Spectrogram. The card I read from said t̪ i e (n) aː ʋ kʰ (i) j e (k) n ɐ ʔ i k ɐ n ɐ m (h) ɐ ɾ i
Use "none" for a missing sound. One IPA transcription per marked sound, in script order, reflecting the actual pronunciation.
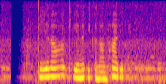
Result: n, i, none, h

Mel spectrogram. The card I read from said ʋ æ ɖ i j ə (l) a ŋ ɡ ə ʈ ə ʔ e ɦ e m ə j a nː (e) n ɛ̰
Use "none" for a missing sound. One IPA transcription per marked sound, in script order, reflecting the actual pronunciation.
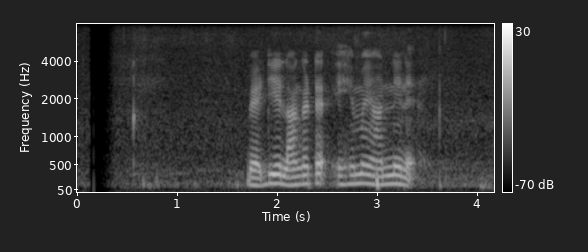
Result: l, e

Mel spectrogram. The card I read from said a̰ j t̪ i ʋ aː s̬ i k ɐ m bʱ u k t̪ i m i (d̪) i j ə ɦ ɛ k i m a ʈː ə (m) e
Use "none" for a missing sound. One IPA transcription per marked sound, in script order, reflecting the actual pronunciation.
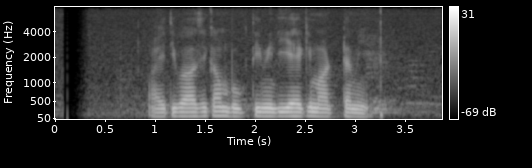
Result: d̪, m

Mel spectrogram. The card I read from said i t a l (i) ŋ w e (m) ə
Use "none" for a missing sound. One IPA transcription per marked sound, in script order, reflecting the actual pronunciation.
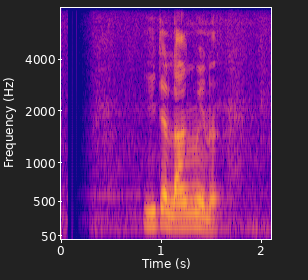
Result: a, n

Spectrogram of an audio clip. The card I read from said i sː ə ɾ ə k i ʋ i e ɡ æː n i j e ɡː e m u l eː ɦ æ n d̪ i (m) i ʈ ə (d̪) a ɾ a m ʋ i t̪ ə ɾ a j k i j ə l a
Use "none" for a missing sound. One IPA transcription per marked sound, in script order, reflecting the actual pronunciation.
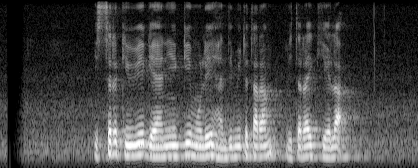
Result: m, t̪

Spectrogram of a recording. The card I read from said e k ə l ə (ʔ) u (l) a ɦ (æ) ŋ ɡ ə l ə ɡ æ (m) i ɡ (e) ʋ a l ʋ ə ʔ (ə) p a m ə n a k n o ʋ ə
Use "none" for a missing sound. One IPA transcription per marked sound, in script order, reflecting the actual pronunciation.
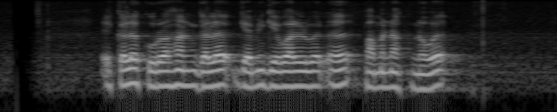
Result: k, ɾ, a, m, e, ə

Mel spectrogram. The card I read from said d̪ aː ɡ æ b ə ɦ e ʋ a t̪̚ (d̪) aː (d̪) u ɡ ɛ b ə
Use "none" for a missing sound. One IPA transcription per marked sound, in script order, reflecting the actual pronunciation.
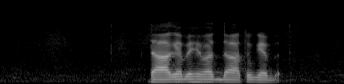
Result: d̪, t̪

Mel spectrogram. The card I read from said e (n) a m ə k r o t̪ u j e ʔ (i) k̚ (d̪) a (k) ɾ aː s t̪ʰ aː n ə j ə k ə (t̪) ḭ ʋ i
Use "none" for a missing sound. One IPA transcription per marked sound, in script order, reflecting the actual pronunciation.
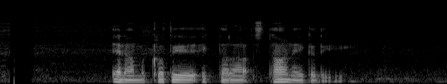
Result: n, e, t̪, none, d̪

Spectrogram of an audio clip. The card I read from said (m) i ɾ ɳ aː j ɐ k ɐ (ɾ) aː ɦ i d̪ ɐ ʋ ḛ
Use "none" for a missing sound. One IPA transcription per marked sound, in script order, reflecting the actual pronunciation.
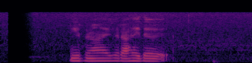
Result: n, ɾ

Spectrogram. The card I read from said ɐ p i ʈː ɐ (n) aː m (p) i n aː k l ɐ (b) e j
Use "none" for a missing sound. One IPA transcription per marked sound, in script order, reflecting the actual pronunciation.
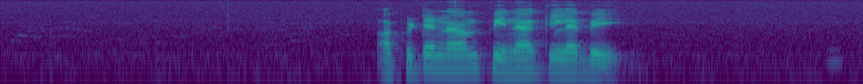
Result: n, p, b

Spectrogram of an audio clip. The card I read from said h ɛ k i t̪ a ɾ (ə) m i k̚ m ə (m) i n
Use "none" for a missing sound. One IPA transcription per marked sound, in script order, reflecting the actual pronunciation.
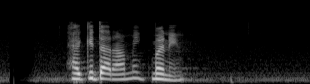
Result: a, n

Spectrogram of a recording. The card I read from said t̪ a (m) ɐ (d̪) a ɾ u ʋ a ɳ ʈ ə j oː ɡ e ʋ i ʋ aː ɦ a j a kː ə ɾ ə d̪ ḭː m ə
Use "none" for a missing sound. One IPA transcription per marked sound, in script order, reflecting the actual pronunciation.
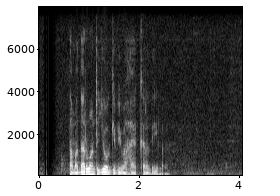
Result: m, d̪

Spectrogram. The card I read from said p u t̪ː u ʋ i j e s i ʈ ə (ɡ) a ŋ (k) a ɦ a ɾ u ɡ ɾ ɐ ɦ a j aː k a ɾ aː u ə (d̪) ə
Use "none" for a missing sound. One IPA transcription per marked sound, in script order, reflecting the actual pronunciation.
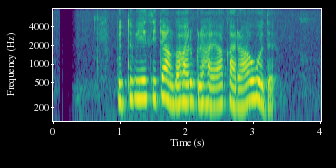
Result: none, ɡ, d̪

